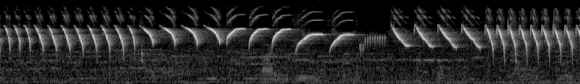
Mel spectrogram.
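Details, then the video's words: Canary tutoring song: loud repeated down-swept chirps, a series of slower curling whistles, a brief quiet break, then more sweeping notes and a fast trill. "MASTERAN KENARI PALING DICARI‼️irama lagu cengkok speed rapat"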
